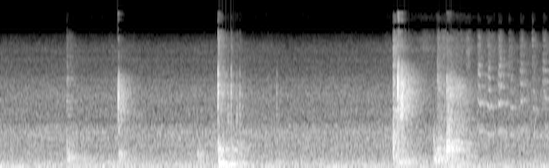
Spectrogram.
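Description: Sharp clacks and knocks of pool balls after a break-and-run style shot on a pool table: five separate hits spread out, the loudest about three seconds in and again at about five and six seconds.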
